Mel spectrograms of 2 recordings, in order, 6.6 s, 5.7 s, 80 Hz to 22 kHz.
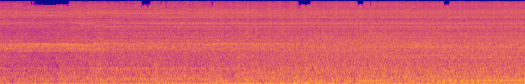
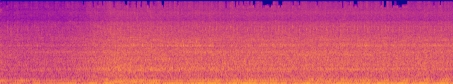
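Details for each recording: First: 3800 NIC-cam Grand Am GT (F23 swap) after new coils and ICM, first start on key: uneven lumpy idle with busy hiss; owner suspects bad vacuum leak, battery looks not to be charging. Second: Pontiac Grand Am GT with swapped 3800 V6, NIC cam, new coils and ignition control module, first start: steady lopey idle with even low rumble, no misses or knocks; healthy cammed idle.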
